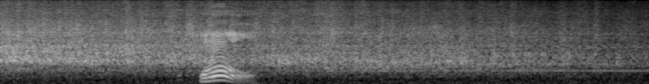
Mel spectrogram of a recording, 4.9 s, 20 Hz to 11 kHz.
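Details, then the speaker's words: 1930s Marx Mercury clockwork whistling motor, after filing the slipping pawls to engage the sprocket, pulling tender, gun car and caboose: steady whirring run with rising-and-falling whistle blasts, runs strong and fast, healthy. "it's not going to quite make it around but it runs pretty strong really happy with it"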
